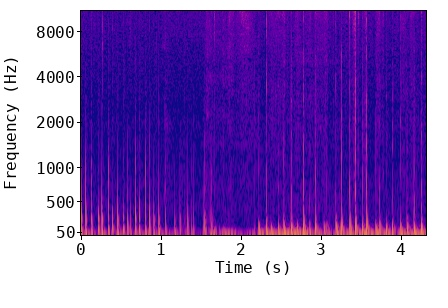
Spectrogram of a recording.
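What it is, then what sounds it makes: Cork board tapped and scratched. A large, round, flat cork board, solid and thin, is held in the hands and tapped and scratched with fingertips and nails. Rapid, dull, low thumps patter in quick bursts, with a brief softer scratchy stretch in the middle before the tapping returns louder and denser. Each tap dies away almost instantly with no ring.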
